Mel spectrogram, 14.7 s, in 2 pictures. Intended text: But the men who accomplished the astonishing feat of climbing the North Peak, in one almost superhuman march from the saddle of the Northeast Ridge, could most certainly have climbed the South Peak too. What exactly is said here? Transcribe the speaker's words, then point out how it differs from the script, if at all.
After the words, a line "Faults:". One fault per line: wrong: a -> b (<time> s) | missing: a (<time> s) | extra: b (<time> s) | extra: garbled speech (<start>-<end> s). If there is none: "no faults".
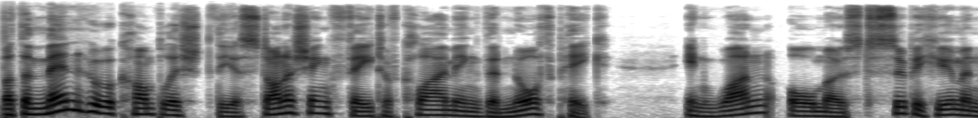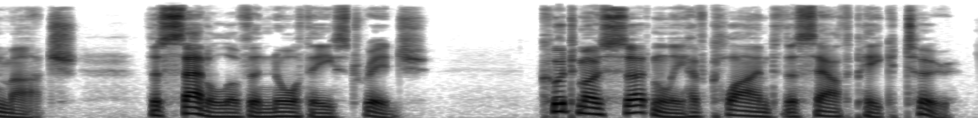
But the men who accomplished the astonishing feat of climbing the North Peak, in one almost superhuman march the saddle of the Northeast Ridge, could most certainly have climbed the South Peak too.
Faults:
missing: from (7.9 s)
